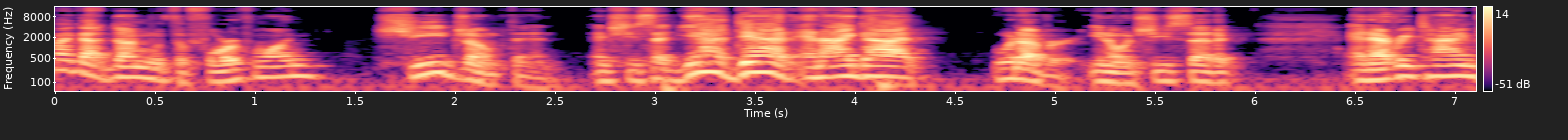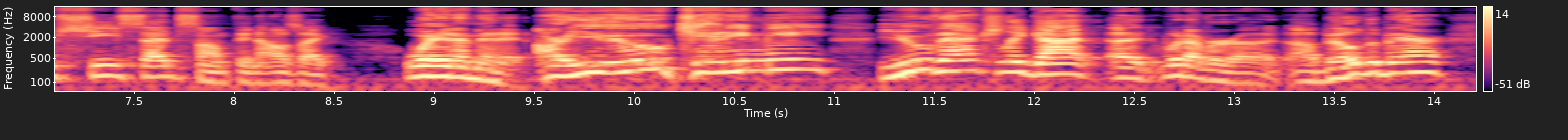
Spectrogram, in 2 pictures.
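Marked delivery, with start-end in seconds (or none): 3.1-5.1 excited daughter. Retold or imitated. Daughter joins the game. 8.8-14.1 goofy loud excitement. Retold or imitated. Dad hyping up his moody daughter in the car, loud goofy disbelief. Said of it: "real goofy".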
